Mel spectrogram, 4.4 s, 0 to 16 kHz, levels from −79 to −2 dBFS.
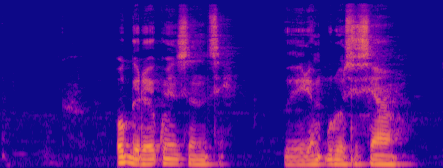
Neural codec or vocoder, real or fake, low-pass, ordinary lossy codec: none; real; 14.4 kHz; none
